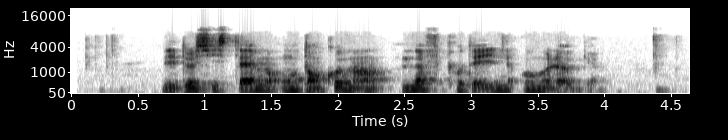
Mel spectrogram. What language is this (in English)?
French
